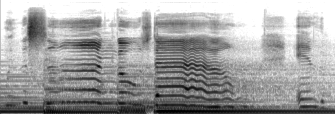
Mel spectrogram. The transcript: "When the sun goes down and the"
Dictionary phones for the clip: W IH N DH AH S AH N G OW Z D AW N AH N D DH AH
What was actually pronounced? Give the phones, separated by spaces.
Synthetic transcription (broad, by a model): W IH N DH AH S AH N G OW Z D AW N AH N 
